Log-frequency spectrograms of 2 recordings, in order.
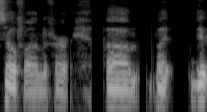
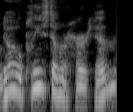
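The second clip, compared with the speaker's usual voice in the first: put-on, high-pitched, imploring, begging voice; 8 semitones higher than usual. Retelling a fight someone tried to stop: imitating someone begging. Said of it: "she starts begging me".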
